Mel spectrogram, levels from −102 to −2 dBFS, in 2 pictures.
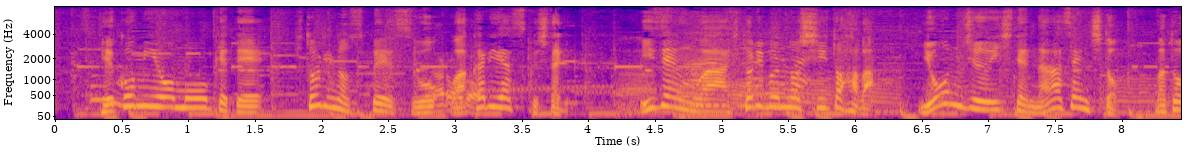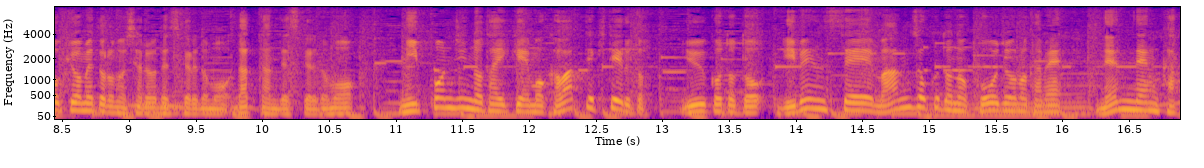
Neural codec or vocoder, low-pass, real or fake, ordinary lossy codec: none; none; real; none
